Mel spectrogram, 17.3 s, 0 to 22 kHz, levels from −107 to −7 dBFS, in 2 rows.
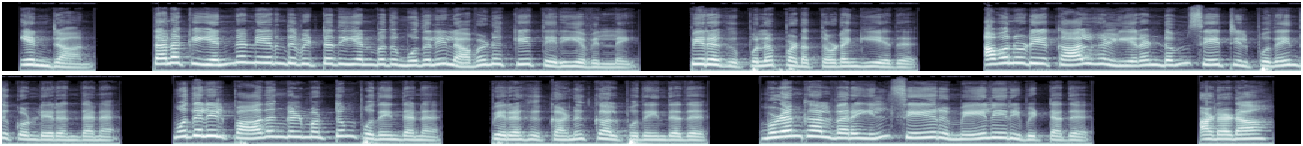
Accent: native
